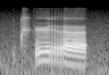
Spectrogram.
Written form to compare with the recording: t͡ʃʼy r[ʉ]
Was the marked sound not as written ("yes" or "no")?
yes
